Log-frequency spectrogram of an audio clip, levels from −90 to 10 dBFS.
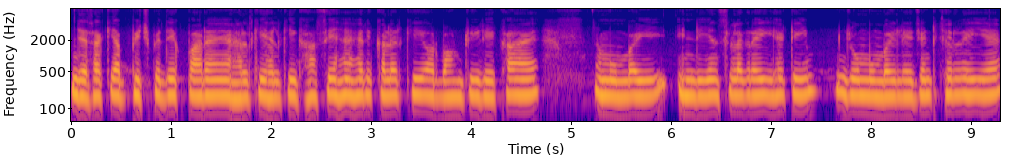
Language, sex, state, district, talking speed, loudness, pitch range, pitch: Hindi, male, Uttarakhand, Tehri Garhwal, 200 wpm, -16 LUFS, 175-185 Hz, 180 Hz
